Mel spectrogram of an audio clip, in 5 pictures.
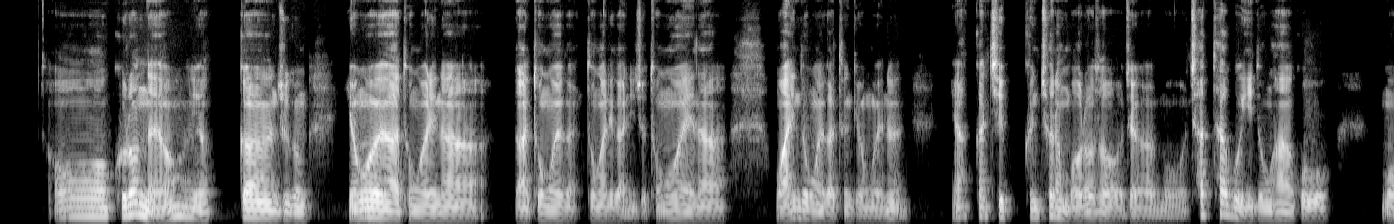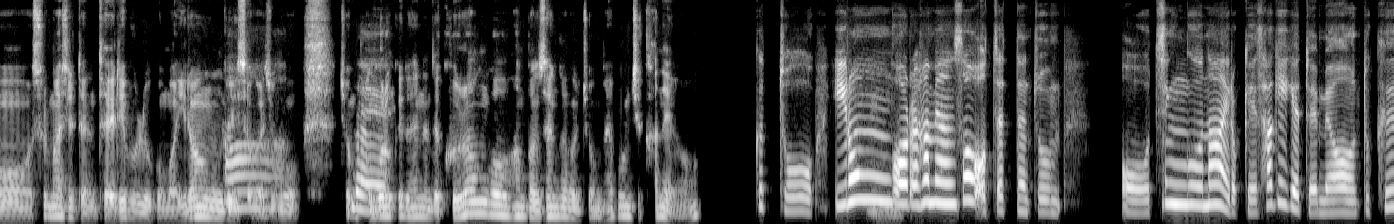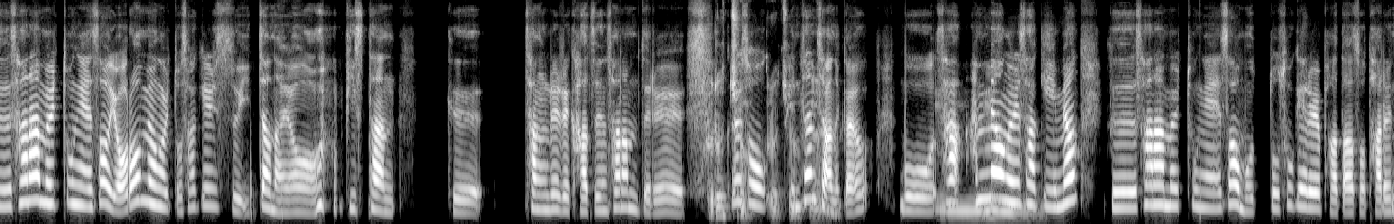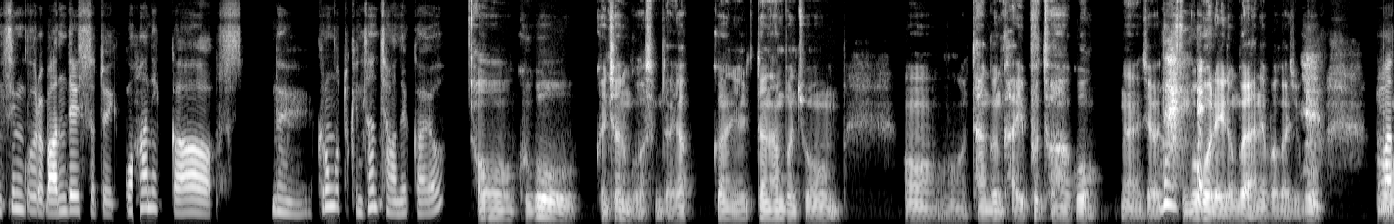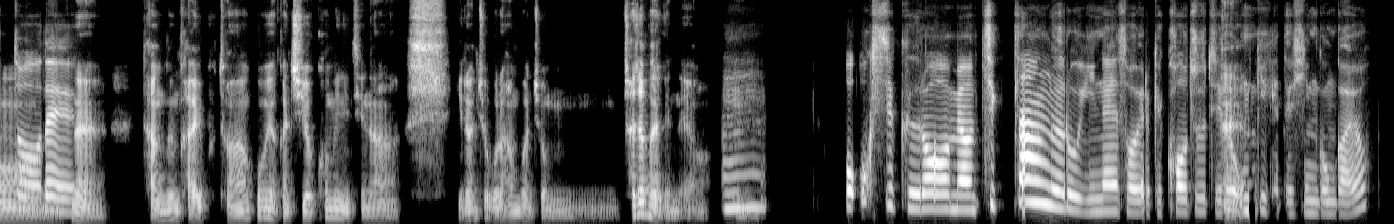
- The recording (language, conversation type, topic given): Korean, advice, 새로운 도시로 이사한 뒤 친구를 사귀기 어려운데, 어떻게 하면 좋을까요?
- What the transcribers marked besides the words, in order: tapping; teeth sucking; laugh; teeth sucking; laughing while speaking: "네"; teeth sucking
